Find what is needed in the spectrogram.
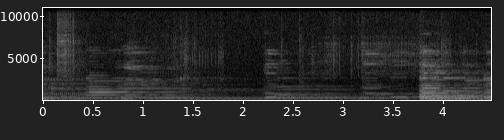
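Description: Electric guitar playing sustained jazz chords, each left ringing before the next, with the loudest chord struck near the end.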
